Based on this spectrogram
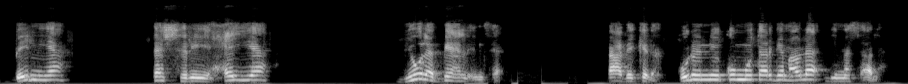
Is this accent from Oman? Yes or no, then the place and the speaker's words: no; Egypt; انا بالنسبه لي كمصري من وانا صغير بسمع اذاعه صوت العرب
